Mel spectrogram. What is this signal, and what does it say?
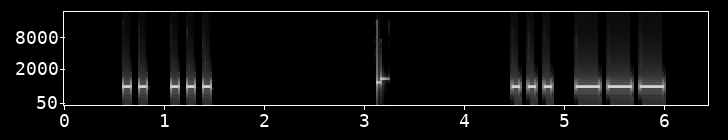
Morse code, heard as a keyed tone, about 15 wpm, 700 Hz. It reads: IS SO
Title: Two Letter Words - 15wpm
